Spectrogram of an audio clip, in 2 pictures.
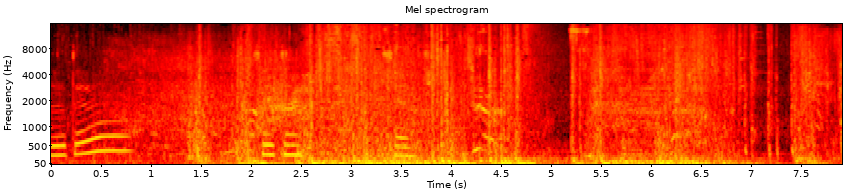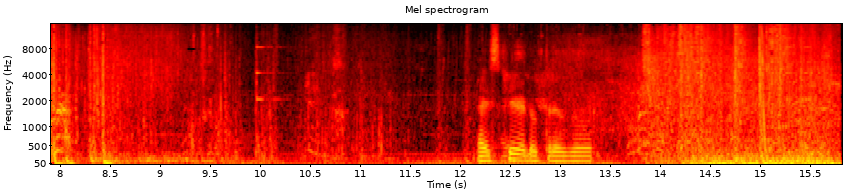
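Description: Magic spells crackle and boom in a fight.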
